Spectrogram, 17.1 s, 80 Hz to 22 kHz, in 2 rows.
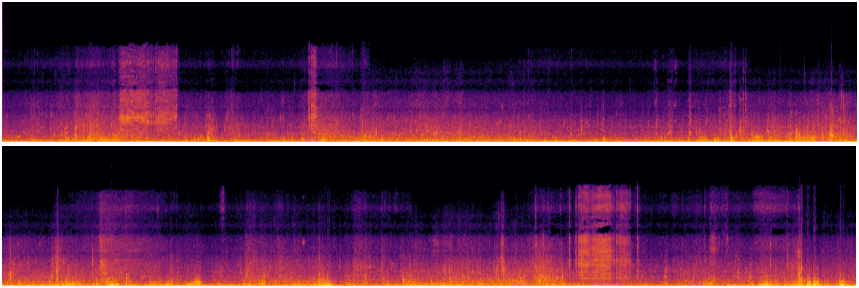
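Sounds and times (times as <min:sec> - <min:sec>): jet ski engine humming: 0:00.0 - 0:17.0
water splashing against hull: 0:00.0 - 0:17.0
wind buffeting microphone: 0:00.0 - 0:17.0.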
